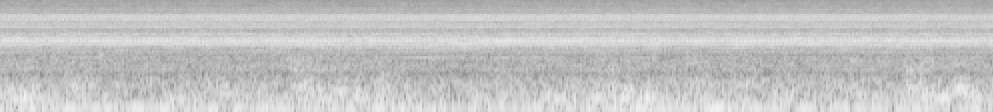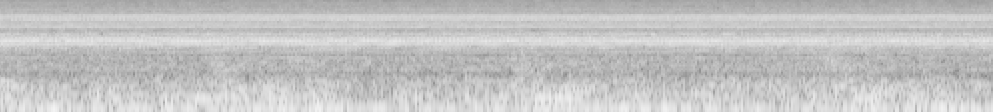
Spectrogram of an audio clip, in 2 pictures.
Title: Moffat dishwasher buzzing noise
